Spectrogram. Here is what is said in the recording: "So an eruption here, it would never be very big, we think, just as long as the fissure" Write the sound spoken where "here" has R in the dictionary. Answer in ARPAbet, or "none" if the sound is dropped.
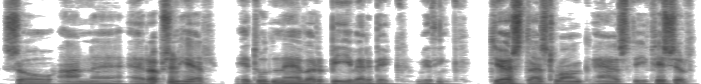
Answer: R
